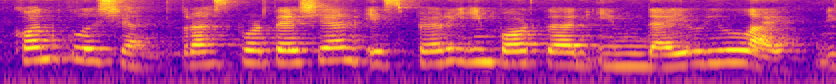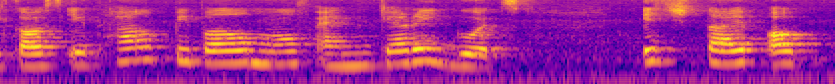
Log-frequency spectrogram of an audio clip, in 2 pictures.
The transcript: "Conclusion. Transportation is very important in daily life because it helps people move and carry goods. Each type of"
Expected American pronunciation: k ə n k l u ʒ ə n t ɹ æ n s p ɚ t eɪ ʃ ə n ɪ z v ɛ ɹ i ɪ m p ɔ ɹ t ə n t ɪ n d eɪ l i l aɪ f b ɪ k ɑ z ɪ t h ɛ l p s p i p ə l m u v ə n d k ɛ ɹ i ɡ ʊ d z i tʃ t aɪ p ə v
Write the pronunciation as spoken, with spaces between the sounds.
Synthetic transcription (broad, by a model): k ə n k l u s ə n t ɹ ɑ n s p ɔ t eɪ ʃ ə n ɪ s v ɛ ɹ i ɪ m p ɔ ɹ t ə n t ɪ n d eɪ l i l aɪ f b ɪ k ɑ s ɪ t h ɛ l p p i p ə l m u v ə n k ɛ ɹ i ɡ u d s i tʃ t aɪ p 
